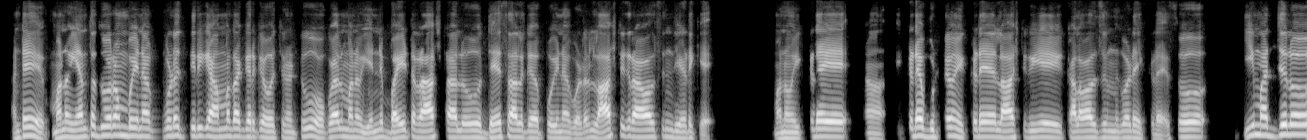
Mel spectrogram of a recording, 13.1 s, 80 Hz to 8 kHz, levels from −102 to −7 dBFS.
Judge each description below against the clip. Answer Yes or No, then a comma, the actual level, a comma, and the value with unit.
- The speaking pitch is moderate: Yes, medium, 150 Hz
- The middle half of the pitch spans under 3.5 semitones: Yes, average, 3.1 semitones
